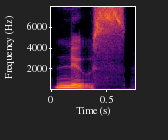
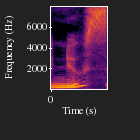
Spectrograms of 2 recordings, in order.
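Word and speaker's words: nous: And the answer is noose. It's pronounced like noose and it's the Greek word for the absolute highest part of the human soul.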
